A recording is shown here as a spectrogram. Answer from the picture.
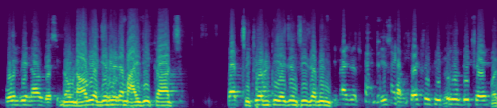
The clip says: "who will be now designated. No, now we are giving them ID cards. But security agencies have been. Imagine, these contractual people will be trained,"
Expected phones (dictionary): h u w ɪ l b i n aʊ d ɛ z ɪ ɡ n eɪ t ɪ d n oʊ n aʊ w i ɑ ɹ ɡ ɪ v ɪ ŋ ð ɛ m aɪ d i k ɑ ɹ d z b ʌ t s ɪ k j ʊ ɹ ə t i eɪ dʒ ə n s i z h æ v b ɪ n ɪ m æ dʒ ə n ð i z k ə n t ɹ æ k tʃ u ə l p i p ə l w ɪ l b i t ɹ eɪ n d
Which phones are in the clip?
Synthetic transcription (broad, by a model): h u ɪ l b i n aʊ d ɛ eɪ s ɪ n oʊ n aʊ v i ɑ ɹ ɡ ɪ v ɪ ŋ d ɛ m aɪ d i k ɑ ɹ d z b ʌ t s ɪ k j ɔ ɹ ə t i eɪ dʒ ə n s i z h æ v b ɪ n ɪ m æ dʒ ə n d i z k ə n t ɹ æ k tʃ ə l p i p ə l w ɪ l b i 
